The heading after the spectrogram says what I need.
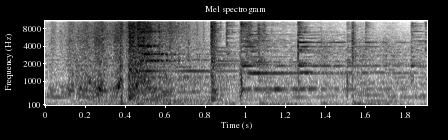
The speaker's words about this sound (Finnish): Haudan päässä otin aseeni viereeni, kokosin käsikranaatin ja heitin sen. Ihme kyllä, se kolahti lapioon ja tipahti vihollispoteron pohjalle.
